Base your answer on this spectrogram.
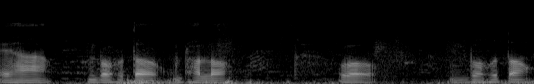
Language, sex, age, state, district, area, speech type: Odia, male, 30-45, Odisha, Rayagada, rural, spontaneous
